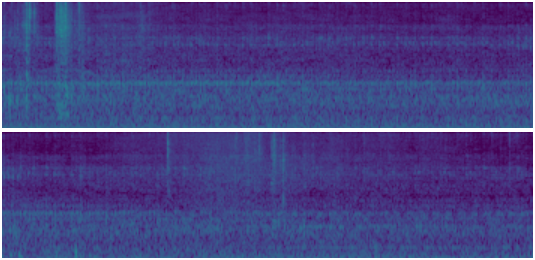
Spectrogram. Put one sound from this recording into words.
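A car engine idles nearby with a steady low rumble.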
